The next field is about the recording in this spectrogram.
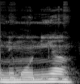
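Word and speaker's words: pneumonia: इसी तरह हमारे पास लफ्ज है निमोनिया। यह भी पी से लिखा जाता है।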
